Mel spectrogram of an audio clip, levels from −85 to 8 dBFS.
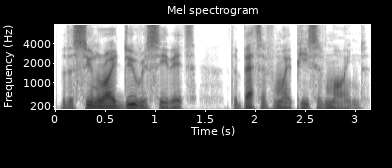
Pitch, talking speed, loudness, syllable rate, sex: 90 Hz, 265 wpm, -18 LUFS, 7.1 syllables/s, male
